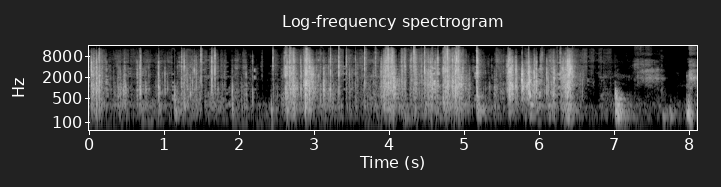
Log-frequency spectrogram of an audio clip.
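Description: Paper is ripped and crinkled as pages are torn out of a book by someone with Cheeto-covered fingers, a dense run of sharp, crackling rips and rustles that keeps going steadily for several seconds with no one talking.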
